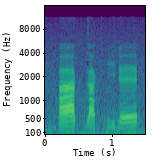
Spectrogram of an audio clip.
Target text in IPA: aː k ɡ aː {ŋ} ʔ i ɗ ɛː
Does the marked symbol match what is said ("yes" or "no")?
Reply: no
